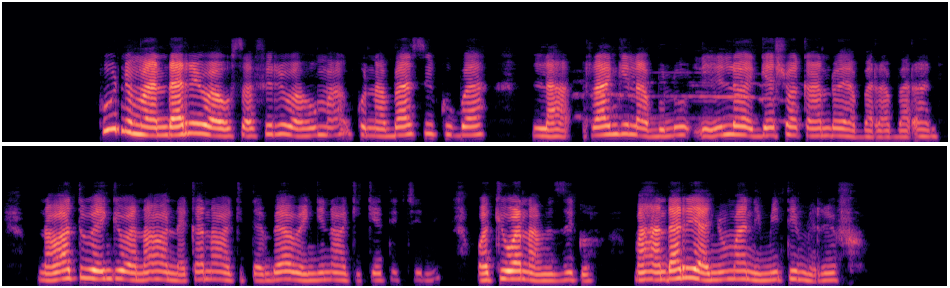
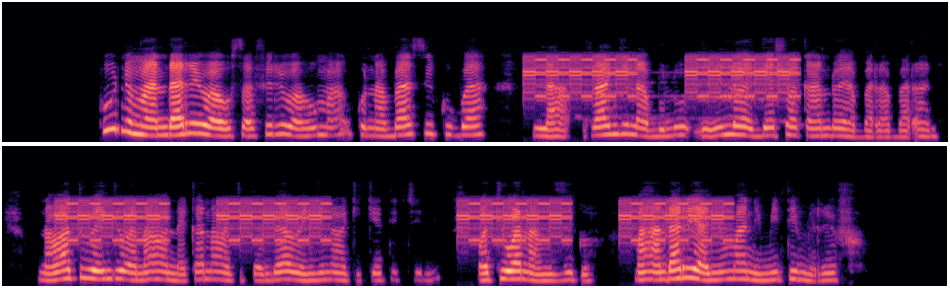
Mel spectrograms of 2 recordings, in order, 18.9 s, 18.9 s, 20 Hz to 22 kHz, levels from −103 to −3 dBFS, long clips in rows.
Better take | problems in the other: first | background sound (Drip); 6 dB below the speech

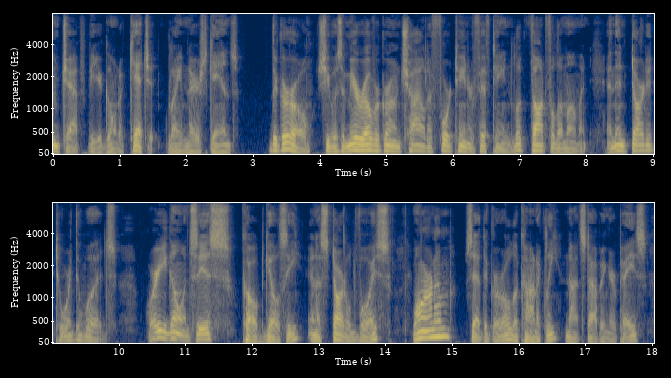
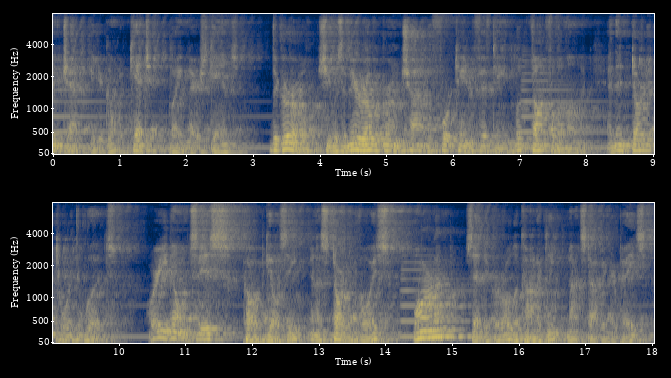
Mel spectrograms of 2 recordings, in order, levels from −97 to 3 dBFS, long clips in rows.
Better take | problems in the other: first | background sound (Wind instrument, woodwind instrument); 18 dB below the speech // room echo; dies away in 1.3 s

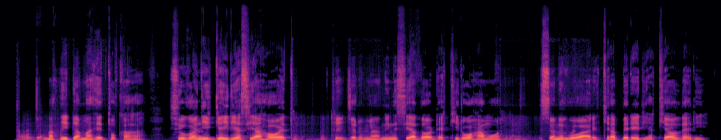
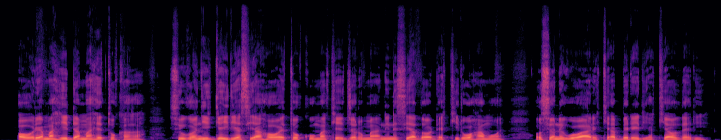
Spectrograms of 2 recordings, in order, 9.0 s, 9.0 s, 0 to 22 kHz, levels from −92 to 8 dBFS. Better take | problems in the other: second | noise reduction (neural mask model DeepFilterNet 3)

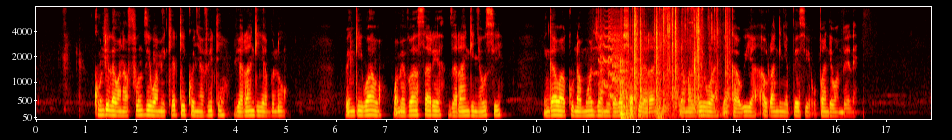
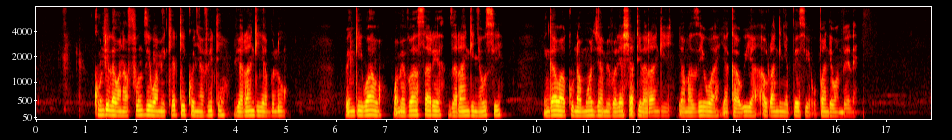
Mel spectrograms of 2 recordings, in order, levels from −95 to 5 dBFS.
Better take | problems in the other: second | background sound (Squeak); 2 dB below the speech

